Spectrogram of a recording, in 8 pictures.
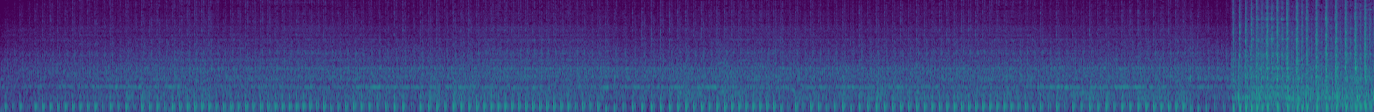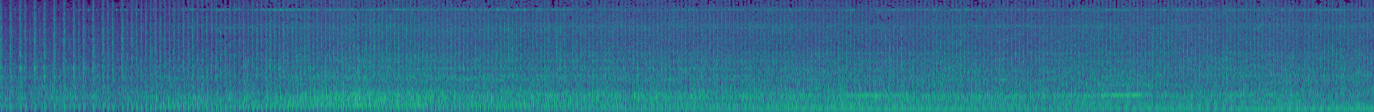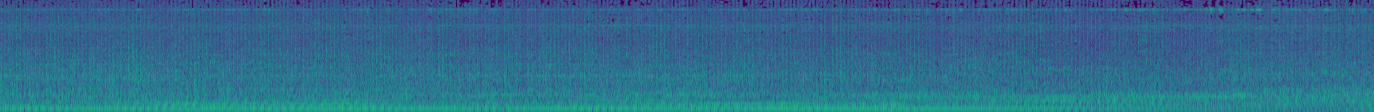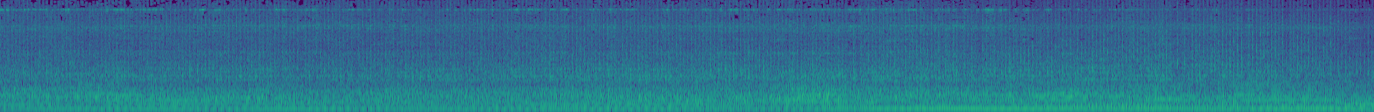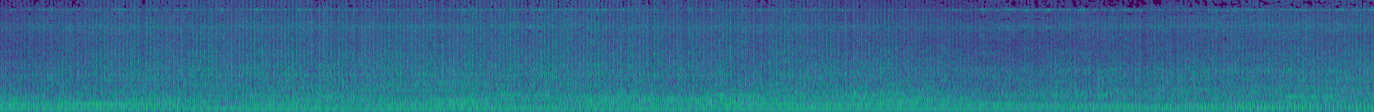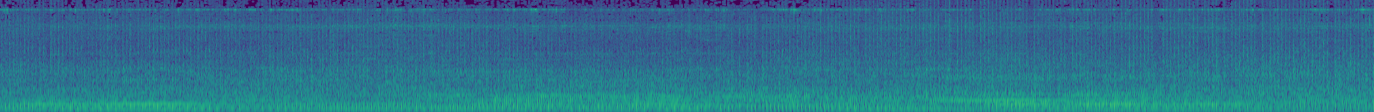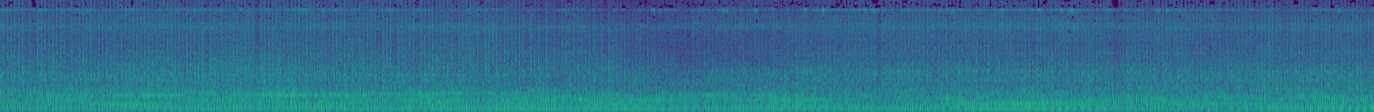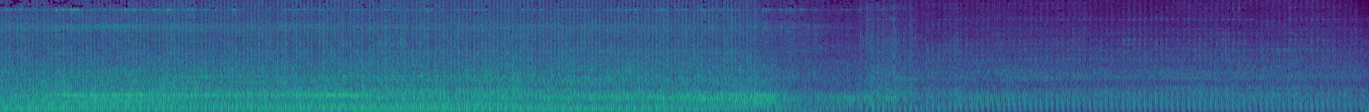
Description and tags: Operating a Plate Compactor
The operation of a Plate Compactor to compress some stone.
Compactor, Idling, Machine, Plate, Stone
